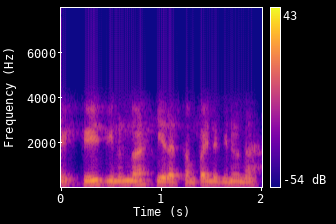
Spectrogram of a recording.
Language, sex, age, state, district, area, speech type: Nepali, male, 45-60, West Bengal, Darjeeling, rural, conversation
